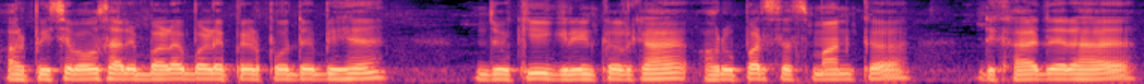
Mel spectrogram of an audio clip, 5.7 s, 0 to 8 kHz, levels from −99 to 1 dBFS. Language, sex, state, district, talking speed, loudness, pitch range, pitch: Hindi, male, Jharkhand, Palamu, 250 wpm, -15 LUFS, 130-135 Hz, 130 Hz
